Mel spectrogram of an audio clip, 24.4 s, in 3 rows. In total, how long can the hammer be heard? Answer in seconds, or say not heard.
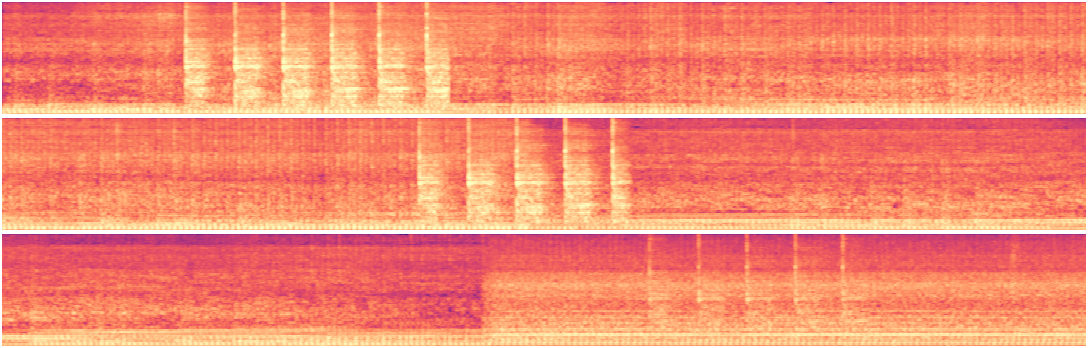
5 s.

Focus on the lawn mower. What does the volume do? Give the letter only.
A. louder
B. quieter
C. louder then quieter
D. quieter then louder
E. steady
E.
